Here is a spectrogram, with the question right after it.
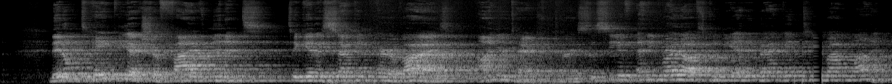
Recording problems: off-mic speech; far
room echo; noticeable; dies away in 2.1 s
hiss; very faint; from 3 to 7 s; 20 dB below the speech
choppy; occasionally; from 6 to 8 s; 2% of the speech affected

